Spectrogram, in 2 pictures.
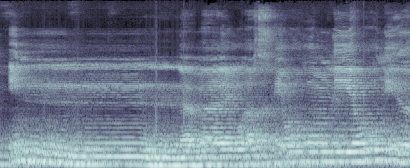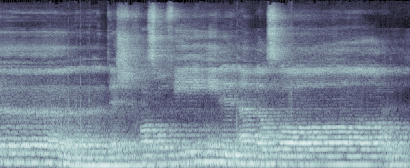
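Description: A man reciting the Quran in a slow melodic chant over a mosque loudspeaker system: long held phrases that rise and fall in pitch, with a heavy echo.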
